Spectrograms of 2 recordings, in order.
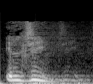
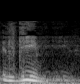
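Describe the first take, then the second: First: الجيم with a dj sound, said eldjim; classical jim. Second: الجيم with a hard g, said elgim; Egyptian jim. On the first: Teacher shows student the correct dj in الجيم. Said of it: "احنا عاوزين الجيم". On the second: Teacher shows student the wrong Egyptian g in الجيم. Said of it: "مش عاوزين الجيم بتاعت الجيم المصرية". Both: Shown as a demonstration.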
